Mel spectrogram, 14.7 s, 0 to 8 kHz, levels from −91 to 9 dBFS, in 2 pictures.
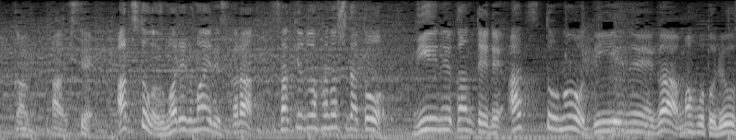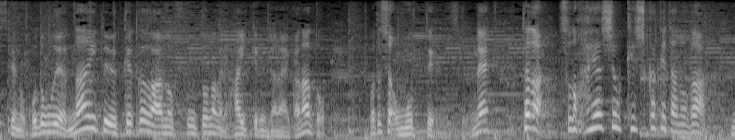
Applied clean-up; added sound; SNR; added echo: none; none; none; none.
